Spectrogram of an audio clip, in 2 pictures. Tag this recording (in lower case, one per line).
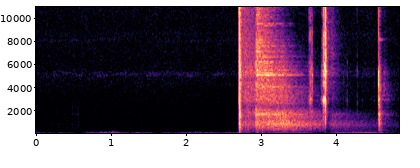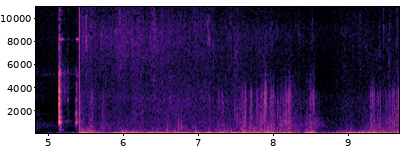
machine gun shooting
